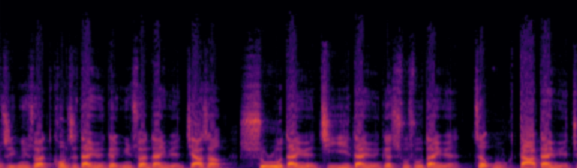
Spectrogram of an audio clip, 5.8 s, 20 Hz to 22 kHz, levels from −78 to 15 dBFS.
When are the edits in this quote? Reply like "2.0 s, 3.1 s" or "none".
2.3 s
